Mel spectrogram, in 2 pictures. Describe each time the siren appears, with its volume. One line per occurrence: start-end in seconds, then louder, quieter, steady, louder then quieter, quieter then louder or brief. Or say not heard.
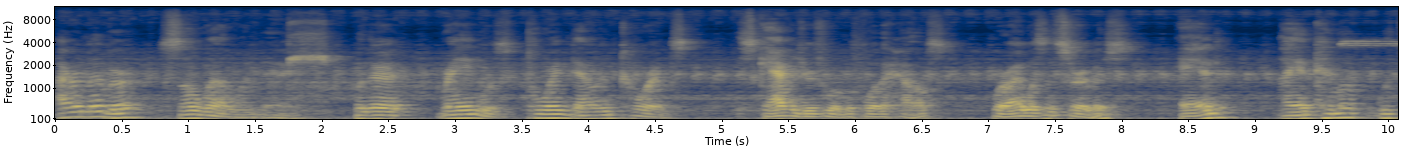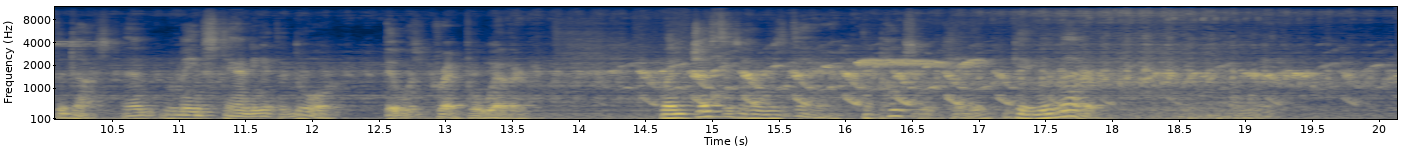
14.1-20.0 quieter then louder.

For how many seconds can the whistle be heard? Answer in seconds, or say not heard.
2 s.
